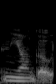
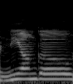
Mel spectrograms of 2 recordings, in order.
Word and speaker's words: Nyong'o: damn sure can't pronounce Nyong'o. It's not even that hard. Either Nyong'o, Nyongo, whatever. Like either of those are close enough to the original pronunciation that it's fine.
